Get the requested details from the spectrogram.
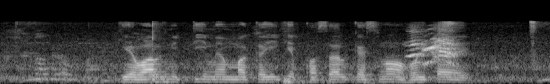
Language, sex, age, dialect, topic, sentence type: Maithili, male, 46-50, Angika, agriculture, question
